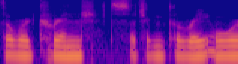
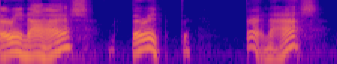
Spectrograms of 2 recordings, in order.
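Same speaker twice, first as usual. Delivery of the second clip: slow approving voice, each word drawn out; 4 semitones higher, 4 dB louder than usual. Quoting Borat about getting to go home: Borat voice. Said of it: "how does Borat say it?".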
